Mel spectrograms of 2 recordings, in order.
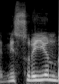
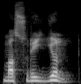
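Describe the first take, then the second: First: মিসরিয়ুন beginning with "mis"; standard form. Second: মাসরিয়ুন beginning with "mas"; regional form. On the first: Teacher repeating the variants, "mis" pronunciation. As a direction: say মিসরিয়ুন with i first. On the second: Teacher repeating the variants, regional "mas" pronunciation. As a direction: say মাসরিয়ুন with a first. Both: Shown as a demonstration. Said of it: "ওটা এভাবে বলে".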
